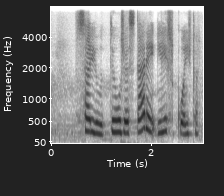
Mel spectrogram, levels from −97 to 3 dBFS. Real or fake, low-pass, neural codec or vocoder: fake; 7.2 kHz; codec, 16 kHz, 1 kbps, X-Codec, HuBERT features, trained on balanced general audio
